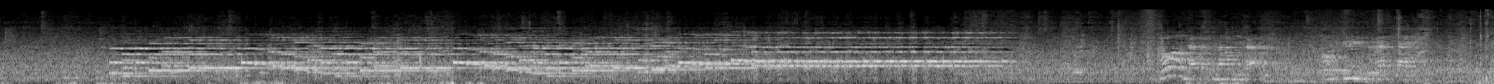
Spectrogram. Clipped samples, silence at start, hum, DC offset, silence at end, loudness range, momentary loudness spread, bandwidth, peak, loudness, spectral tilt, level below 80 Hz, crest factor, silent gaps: under 0.1%; 0 s; none; under 0.1%; 0 s; 4 LU; 10 LU; 14 kHz; -4 dBFS; -15 LUFS; -4.5 dB/octave; -36 dBFS; 12 dB; none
